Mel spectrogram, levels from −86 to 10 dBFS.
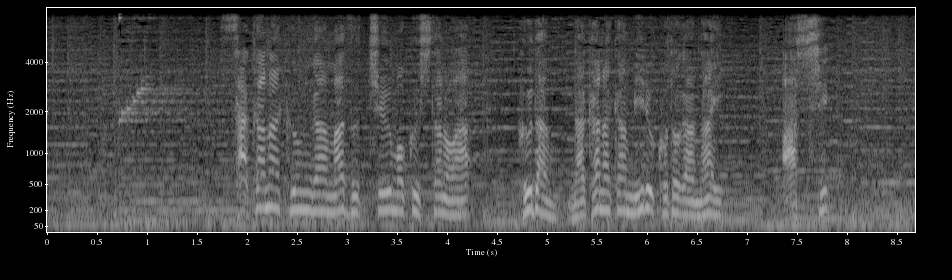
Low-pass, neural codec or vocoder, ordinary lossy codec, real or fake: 7.2 kHz; none; none; real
